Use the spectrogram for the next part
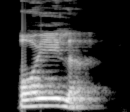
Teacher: we have the combination EU, which is pronounced OI.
